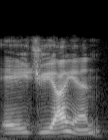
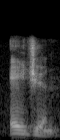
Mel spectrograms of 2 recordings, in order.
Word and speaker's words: Agin: introduced me as Agin. Mispronounced the name. It's Agin, hard G.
